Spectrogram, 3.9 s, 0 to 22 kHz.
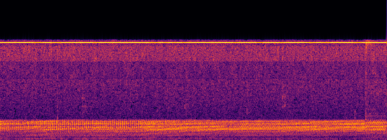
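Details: Amateur HF receiver tuned to the 60 m (5 MHz) band: steady rough hiss and whir with no signal underneath, strong local interference noise that is worsening across HF; source unknown, power supplies suspected.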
